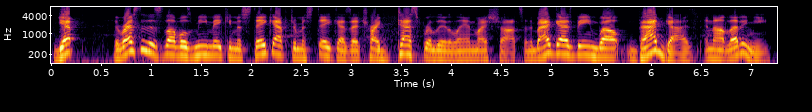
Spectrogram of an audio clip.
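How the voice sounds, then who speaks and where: A man narrating his own gameplay challenge in scripted voice-over, wry and sarcastic with playful dramatic pauses. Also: a little high, lively intonation, pushed and bright. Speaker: gaming channel host. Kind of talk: scripted comedic game commentary narration.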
